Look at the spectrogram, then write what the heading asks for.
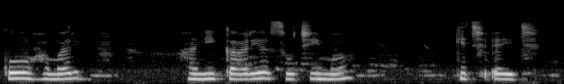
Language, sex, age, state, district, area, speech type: Maithili, female, 30-45, Bihar, Madhubani, rural, read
